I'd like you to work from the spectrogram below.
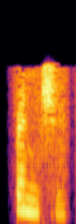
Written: friendship

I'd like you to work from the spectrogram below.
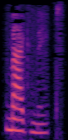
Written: magnate

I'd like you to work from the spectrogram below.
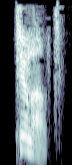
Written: tumult

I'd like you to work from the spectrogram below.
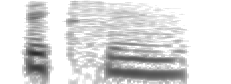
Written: fixing

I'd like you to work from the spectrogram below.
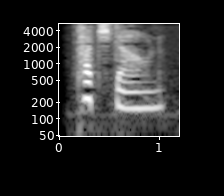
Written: touch down

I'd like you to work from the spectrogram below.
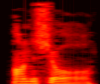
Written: onshore

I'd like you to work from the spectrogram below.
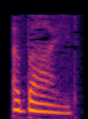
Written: abide

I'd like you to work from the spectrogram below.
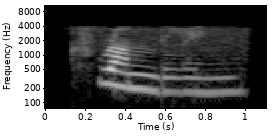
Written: crumbling

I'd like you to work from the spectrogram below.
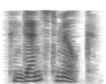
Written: condensed milk

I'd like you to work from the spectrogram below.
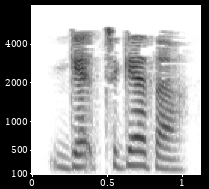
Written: get-together

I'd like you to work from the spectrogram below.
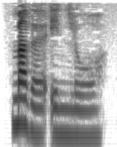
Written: mother-in-law

